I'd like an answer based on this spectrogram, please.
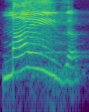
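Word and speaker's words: maïs: Okay, and listen to the difference between those two pronunciations. Mice and may.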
